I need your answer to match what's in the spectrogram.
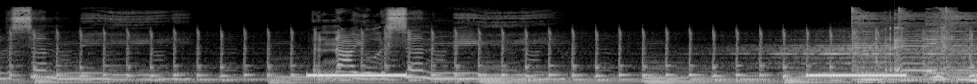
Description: Ringback tone (Europe, 425 Hz), with noise.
